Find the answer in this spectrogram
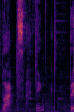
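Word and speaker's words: Blxst: insert here featuring thai dollar sign it's like blacks i think but it's oh yeah yeah yeah no that's how you pronounce it you said it all right b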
